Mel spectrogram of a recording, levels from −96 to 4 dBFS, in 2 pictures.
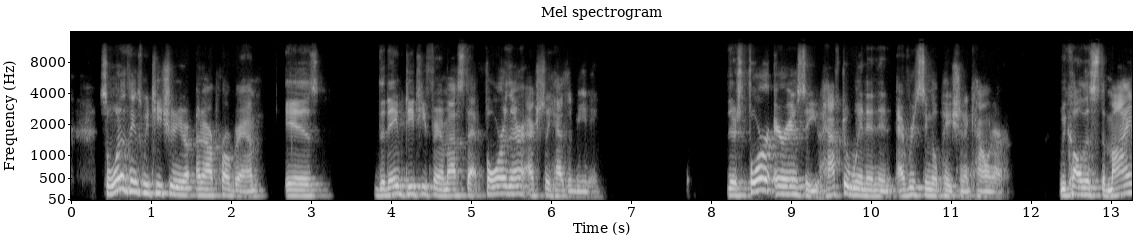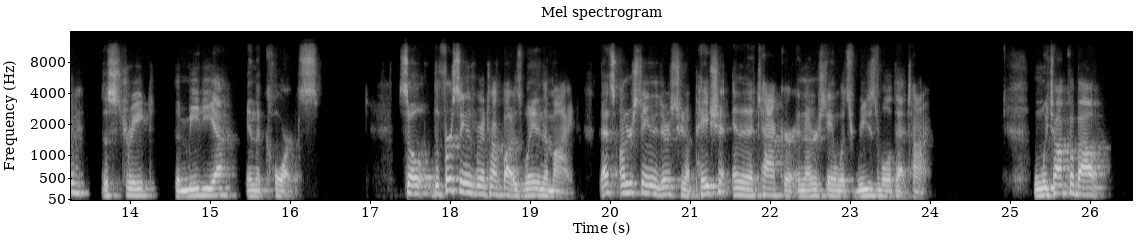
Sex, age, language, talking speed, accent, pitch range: male, 40-59, English, 200 wpm, American, 125-160 Hz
